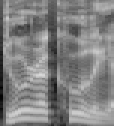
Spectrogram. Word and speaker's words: douroucouli: This is douroucouli. Douroucouli. I think that is how you pronounce it. It is spelled D O U R O U C O U L I.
